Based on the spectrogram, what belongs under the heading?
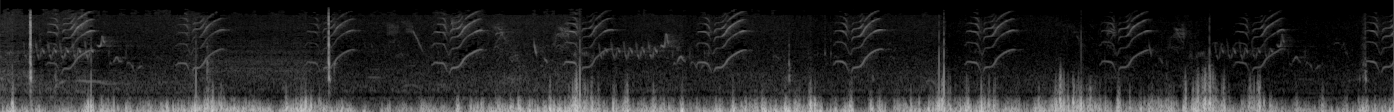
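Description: Green-backed becard giving thin, high, upward-slurred whistled notes repeated quickly in series over a heavy low rumble of wind or handling noise.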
